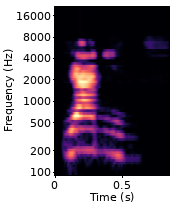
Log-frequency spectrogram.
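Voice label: "yarnings", Nigerian Pidgin, female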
